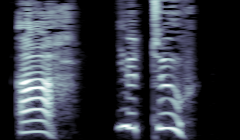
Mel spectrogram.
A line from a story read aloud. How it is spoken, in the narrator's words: she said, laughing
